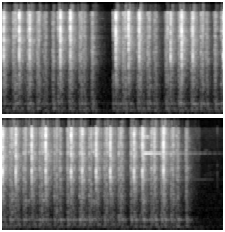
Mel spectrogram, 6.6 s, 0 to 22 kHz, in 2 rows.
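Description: Rapid, steady keystrokes clack from a 1966 Olivetti Underwood Lettera 32 manual typewriter close by, with a brief pause early on before the typing resumes and then stops.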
